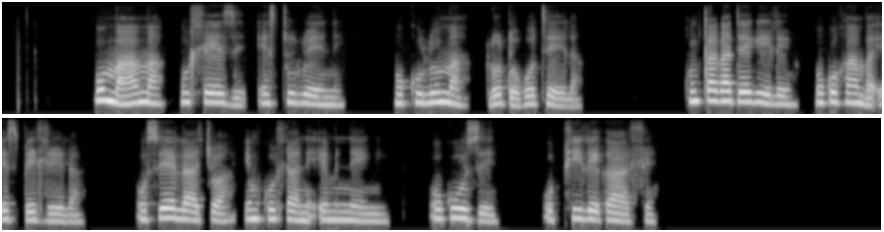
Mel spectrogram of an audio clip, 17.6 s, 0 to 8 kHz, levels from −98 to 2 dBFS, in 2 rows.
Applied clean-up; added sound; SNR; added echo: none; none; none; none.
